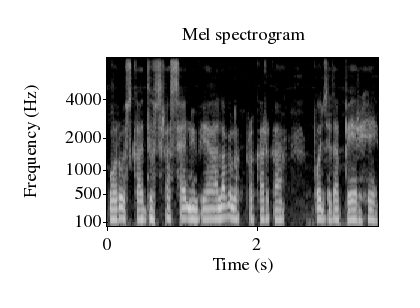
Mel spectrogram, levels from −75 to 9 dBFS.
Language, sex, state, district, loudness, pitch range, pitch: Hindi, male, Arunachal Pradesh, Longding, -15 LUFS, 130-140 Hz, 135 Hz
